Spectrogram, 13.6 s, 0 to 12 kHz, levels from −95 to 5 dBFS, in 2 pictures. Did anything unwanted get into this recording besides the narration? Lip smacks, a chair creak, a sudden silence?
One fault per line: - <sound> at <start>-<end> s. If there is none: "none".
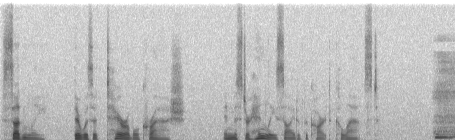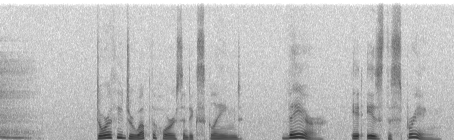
- sigh at 6.5-7.5 s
